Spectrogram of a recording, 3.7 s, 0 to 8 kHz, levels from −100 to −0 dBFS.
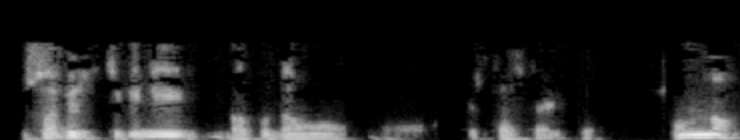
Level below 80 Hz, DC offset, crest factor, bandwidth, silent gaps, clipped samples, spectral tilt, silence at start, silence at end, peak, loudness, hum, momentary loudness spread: -46 dBFS; under 0.1%; 18 dB; 5.6 kHz; 2.19-2.30 s; under 0.1%; -12.5 dB/octave; 0.1 s; 0 s; 0 dBFS; -20 LUFS; none; 16 LU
